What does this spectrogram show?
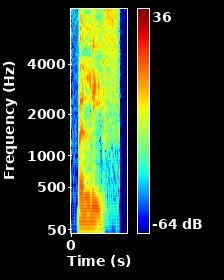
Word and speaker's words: belief: Now, you may notice the ending of those words may sound similar, but if you listen very carefully, they're not because the verbs to prove, to believe, to relieve, that final vv sound has vibration. It's voiced. Whereas the nouns proof, belief, relief, I'm exaggerating the f because it's only coming through my teeth.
